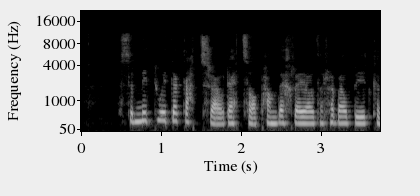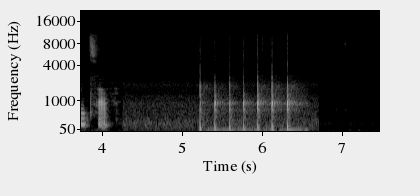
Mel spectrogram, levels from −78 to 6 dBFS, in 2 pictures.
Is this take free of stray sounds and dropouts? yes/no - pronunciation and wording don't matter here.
no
